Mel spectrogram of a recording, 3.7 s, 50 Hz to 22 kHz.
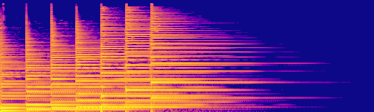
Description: G sharp Suspended 2nd Suspended 4th G sharp, guitar; x,11,13,13,10,10,10,10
